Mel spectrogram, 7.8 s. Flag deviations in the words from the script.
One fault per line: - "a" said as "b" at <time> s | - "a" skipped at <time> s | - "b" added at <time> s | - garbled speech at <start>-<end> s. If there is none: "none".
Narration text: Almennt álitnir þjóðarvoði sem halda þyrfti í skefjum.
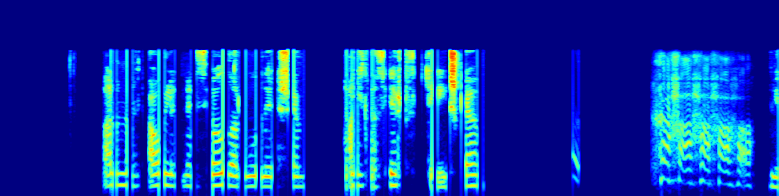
none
